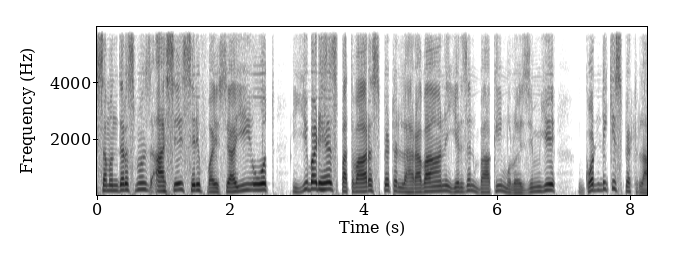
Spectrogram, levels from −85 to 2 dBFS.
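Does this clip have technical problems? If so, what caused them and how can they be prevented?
Yes. Aliasing runs throughout. The speech was downsampled without an anti-aliasing filter, and the folding point at 6 kHz fits a drop from 44.1 kHz to 12 kHz. Energy above that reflects back as unrelated pitches about 25 dB below the speech, making sibilants gritty and metallic. Low-pass filtering below half the new sample rate before resampling prevents it.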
